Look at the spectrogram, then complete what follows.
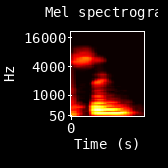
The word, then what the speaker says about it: xin: this is the same it's pronounced as xin is for sing okay so remember this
